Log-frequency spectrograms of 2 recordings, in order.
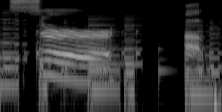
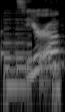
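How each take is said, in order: First: The first syllable sounds like 'sir'. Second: The first syllable sounds like 'sear'. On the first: This is the speaker's own usual way. "This is how I pronounce this word. It's sir up" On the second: Someone else says it this way. "But my hubby says sear sear up?"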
